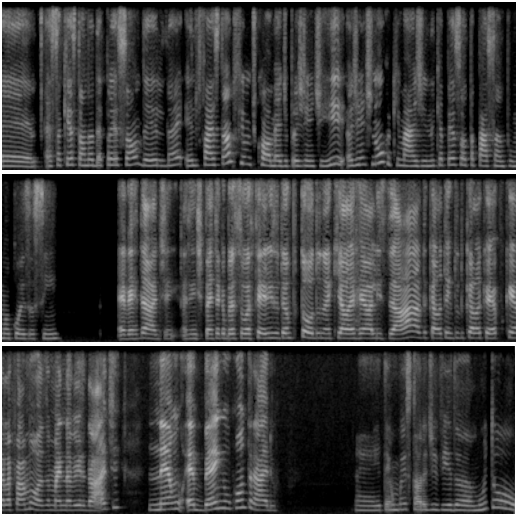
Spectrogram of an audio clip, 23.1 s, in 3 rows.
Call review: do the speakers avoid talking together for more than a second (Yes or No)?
Yes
